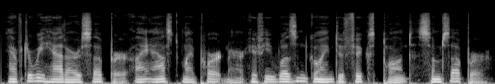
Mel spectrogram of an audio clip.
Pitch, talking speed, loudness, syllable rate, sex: 115 Hz, 220 wpm, -15 LUFS, 5.0 syllables/s, male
